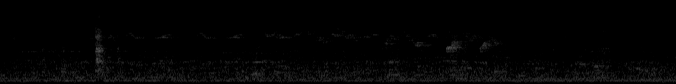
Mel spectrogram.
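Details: Recorded ultramarine grosbeak song used to train a caged seedeater: a run of clear whistled notes that dip and climb, ending in a quick descending flourish, over constant low hum and a sharp click near the start.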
